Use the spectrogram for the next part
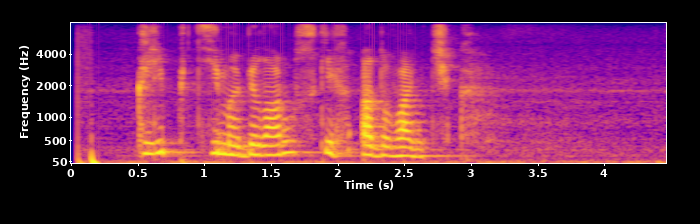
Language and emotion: Russian, positive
